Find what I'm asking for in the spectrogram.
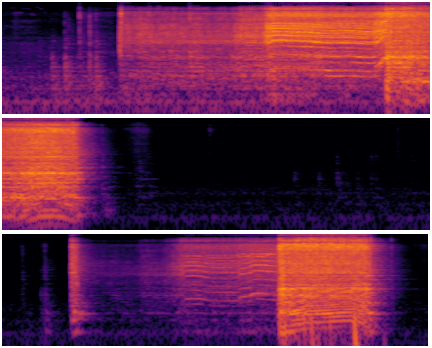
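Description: A drill drives screws into a wooden workbench in two bursts, the motor winding up and labouring under load, separated by a long silent pause and a brief click.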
